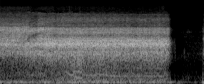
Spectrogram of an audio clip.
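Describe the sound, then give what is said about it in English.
A voice imitates radio static: a steady, bright hissing breath held for under two seconds, then cut off abruptly into near silence. “The radio report fades into static. Static, again, is just like that sound of...”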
